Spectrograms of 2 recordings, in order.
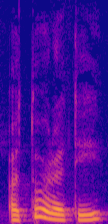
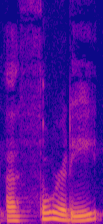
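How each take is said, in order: First: "autorité" stressed on the final é; French "autorité", weight at the end. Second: "authority" stressed on the THO; English "authority", middle syllable stressed. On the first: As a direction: lean on the last "té" of "autorité". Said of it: "the E at the end". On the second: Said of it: "stress is on the T H O". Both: Shown as a demonstration.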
